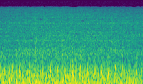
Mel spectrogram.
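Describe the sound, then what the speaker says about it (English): Helicopter rotor and engine drone from the War Thunder combat game, a steady, continuous low throbbing thrum that holds at an even, fairly loud level throughout. "we actually have a helicopter here"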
